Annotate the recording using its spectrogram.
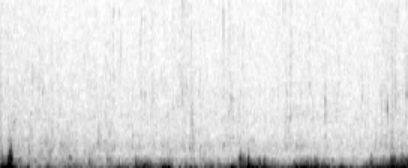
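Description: Wind buffeting the microphone in uneven gusts, with the sea washing against the breakwater rocks underneath.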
